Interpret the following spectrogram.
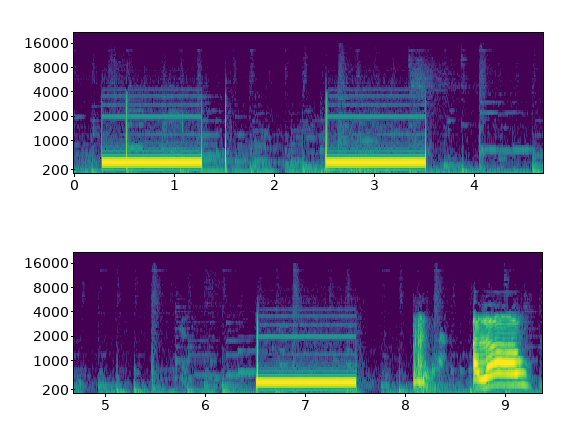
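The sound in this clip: A telephone call is dialled out to a listener: three long, evenly spaced ringing tones sound with silent gaps between them, followed at the end by brief voice sounds.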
